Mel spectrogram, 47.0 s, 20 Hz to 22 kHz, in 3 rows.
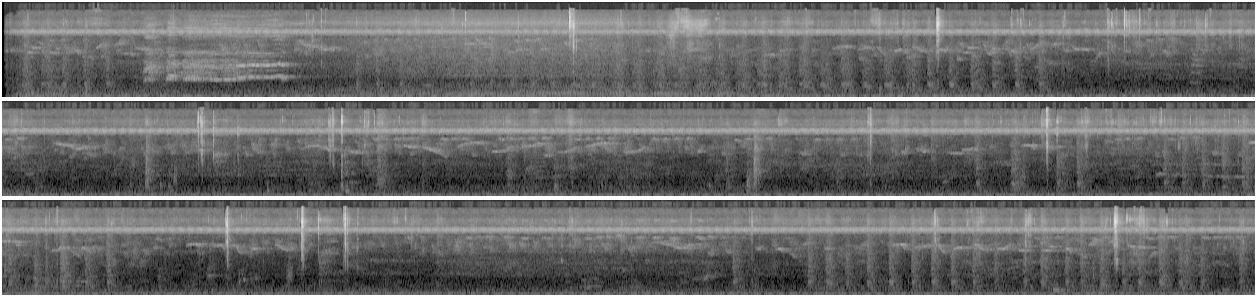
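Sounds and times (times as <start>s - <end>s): faint bird chirps: 0.0s - 46.9s
high insect drone: 0.1s - 21.2s.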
